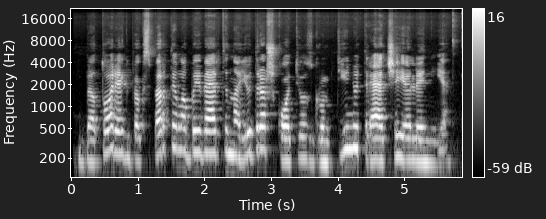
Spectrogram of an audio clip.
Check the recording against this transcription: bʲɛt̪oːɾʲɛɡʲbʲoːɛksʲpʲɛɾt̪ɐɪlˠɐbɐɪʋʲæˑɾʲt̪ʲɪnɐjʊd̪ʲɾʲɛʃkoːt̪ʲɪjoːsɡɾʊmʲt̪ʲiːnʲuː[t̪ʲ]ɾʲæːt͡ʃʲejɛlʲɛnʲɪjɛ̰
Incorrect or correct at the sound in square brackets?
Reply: correct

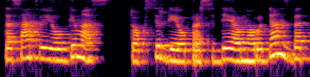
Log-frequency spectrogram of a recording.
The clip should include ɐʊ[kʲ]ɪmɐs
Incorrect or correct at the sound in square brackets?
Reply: incorrect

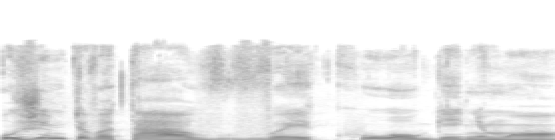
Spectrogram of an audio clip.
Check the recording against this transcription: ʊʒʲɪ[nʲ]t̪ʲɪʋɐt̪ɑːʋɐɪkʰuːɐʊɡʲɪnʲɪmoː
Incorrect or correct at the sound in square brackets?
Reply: incorrect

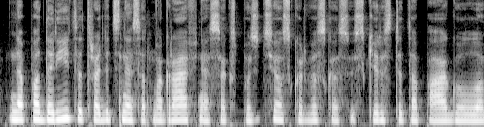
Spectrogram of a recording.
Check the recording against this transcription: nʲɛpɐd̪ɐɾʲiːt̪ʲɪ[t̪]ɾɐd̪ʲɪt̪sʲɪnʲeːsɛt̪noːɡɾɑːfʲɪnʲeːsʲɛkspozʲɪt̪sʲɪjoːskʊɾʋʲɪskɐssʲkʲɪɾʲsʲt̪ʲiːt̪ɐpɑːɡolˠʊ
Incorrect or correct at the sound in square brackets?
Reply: correct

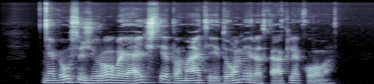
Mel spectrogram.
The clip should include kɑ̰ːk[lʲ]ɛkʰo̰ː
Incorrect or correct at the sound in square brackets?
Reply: correct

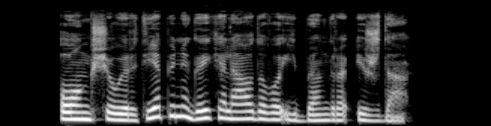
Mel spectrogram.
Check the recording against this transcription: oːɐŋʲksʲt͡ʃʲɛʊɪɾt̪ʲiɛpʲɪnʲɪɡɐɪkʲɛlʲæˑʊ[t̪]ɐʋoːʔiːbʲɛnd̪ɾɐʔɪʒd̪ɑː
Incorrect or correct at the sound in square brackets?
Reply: incorrect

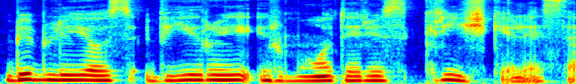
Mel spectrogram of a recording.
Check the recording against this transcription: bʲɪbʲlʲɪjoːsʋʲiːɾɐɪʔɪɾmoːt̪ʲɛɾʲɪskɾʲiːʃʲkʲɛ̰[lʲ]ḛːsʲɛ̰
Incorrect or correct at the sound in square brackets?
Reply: correct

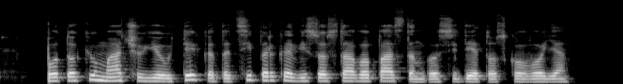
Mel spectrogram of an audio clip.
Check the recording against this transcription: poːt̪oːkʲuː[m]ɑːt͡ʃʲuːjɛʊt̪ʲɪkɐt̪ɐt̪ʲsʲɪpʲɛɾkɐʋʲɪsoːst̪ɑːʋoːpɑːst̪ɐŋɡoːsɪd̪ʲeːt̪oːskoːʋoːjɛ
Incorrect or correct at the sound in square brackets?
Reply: correct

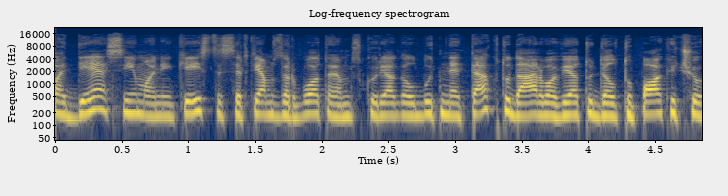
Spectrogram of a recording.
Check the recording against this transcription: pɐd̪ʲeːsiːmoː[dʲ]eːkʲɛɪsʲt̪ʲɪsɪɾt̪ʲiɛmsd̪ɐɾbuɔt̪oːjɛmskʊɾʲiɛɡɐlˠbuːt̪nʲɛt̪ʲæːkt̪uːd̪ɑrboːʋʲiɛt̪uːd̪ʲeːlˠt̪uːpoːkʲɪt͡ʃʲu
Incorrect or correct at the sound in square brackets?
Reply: incorrect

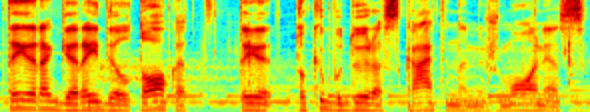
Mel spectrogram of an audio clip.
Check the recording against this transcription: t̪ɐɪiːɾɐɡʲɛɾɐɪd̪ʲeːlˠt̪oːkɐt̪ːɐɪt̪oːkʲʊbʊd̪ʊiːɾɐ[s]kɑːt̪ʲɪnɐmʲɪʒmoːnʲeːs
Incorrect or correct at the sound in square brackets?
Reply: correct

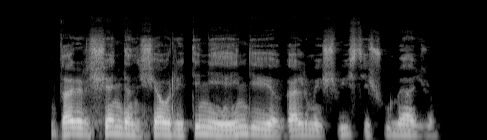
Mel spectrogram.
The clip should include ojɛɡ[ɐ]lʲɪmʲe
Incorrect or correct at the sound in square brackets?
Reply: incorrect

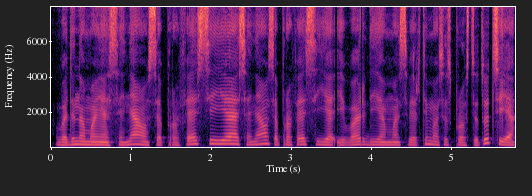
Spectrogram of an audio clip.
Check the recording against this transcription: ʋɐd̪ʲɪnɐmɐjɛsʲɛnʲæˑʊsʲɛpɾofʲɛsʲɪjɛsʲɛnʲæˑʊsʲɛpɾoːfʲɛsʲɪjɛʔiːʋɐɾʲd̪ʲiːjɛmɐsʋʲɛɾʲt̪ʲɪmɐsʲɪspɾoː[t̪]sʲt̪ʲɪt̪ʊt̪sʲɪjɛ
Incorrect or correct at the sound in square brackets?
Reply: incorrect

